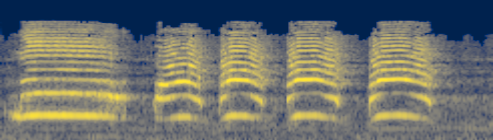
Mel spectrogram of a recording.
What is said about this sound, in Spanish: Pues así canta un pavo real, por si no lo sabías. Allí son varios los que se han visto danzando a sus anchas.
